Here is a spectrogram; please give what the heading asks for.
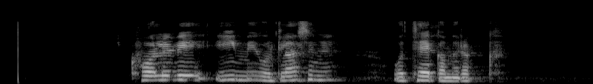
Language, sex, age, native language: Icelandic, female, 50-59, Icelandic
